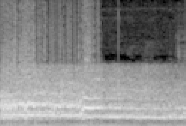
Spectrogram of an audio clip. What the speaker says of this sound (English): suddenly he is forced to slam on his brakes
